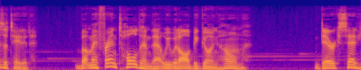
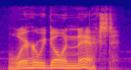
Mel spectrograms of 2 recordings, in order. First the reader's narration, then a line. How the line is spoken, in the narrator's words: He slurred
